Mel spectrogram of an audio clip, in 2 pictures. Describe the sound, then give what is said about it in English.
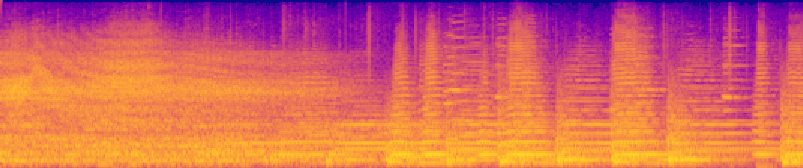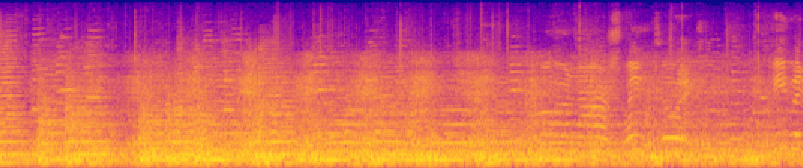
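Heavy ship engine-room machinery drones loudly and steadily throughout, a dense mechanical roar with a throbbing hum underneath, while voices talk over it at times. “Now there's the lads that's got it tough. The ones down there in the engine room.”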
